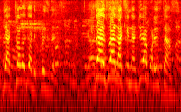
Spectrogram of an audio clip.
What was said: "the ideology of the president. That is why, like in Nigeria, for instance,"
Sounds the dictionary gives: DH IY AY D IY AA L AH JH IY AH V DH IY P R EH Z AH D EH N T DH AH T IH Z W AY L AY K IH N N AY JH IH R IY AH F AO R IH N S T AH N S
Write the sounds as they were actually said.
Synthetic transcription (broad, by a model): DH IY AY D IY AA L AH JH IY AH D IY P R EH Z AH D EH N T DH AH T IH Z W AY L AY K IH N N AY JH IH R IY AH F AO R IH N S T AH N S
